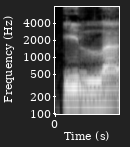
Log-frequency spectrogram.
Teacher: Illa cukup 2 ketukan, la-nya panjang itu.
